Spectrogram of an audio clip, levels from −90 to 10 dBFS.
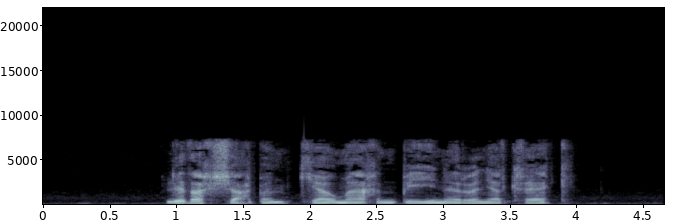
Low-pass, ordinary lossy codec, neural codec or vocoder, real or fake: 7.2 kHz; AAC, 48 kbps; none; real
